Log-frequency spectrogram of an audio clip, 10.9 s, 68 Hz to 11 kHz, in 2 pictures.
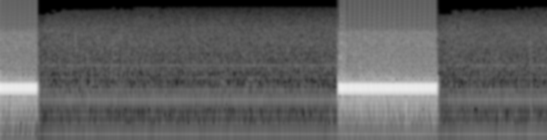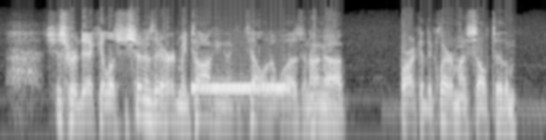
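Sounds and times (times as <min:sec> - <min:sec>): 
telephone ringing unanswered on a call to a government office: 0:00.0 - 0:00.4, 0:03.4 - 0:04.4, 0:07.3 - 0:08.5
speech: 0:06.0 - 0:10.8.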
